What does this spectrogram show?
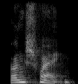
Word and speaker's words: feng shui: it correctly feng shui or functional feng shui feng shui so can you tell me just um a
